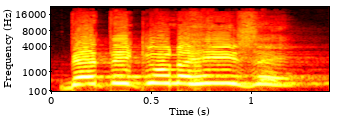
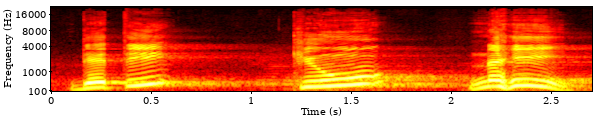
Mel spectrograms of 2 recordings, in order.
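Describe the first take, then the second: First: Loud, high, sharp scolding shout; irritated mother yelling at the older daughter to share; mom scolding from inside. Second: Teacher slowly demonstrating the scolding question, word by word. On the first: Acted. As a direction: snap at the daughter from the kitchen, क्यों hit hard. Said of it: "ऐसी आवाज़ आती है क्या?". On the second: Shown as a demonstration. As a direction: split देती क्यों नहीं into three separate stressed beats. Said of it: "कैसा वाक्य?".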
